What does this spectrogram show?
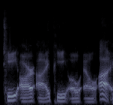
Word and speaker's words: Tripoli: It's spelled T R I P O L I, which in Libya you say Tripoli, the Marine Corps anthem to the shores of Tripoli, but in Eastern Iowa that town is called Trappola.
